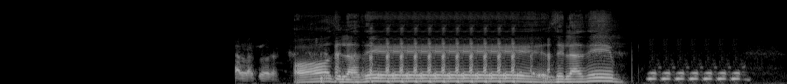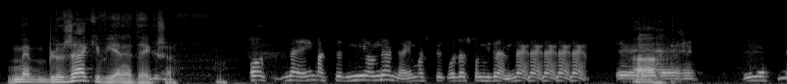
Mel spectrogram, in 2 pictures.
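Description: Right from the top, the clip is already in a dropout to silence that lasts until about 2.35 s. It's dead silence with no room tone at all, and then the sound comes back in mid-flow. That points to the input likely being lost for a moment, through a disconnected device, a broken link or a stray mute, while the recorder kept writing silence. Whatever happened during that stretch is simply gone.

Then come three bursts of repeated frames, where the same short block of about 139 ms gets played over and over. That block length fits a run of roughly six compressed frames being written or sent more than once. You hear it as a stutter. The first burst runs from 3.93 to 5.18 s with nine extra plays, adding about 1.25 s. The second, from 6.60 to 7.43 s, has six repeats and adds about 0.84 s. The last, from 13.14 to 13.70 s, has four repeats and adds about 0.56 s.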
